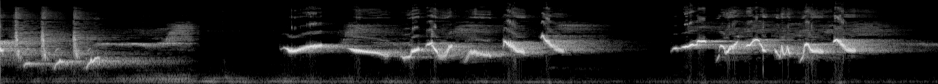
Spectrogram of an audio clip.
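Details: Kalimantan White-rumped shama in full song: clicks and a short whistle, then two long rambling runs of bright, rising and falling whistled notes, each ending abruptly before a pause.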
